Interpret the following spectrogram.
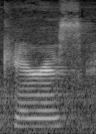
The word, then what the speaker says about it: Karis: So I push and baby A finally comes out, and that is Karis. That is how you pronounce his name, Karis.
